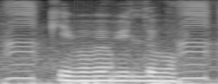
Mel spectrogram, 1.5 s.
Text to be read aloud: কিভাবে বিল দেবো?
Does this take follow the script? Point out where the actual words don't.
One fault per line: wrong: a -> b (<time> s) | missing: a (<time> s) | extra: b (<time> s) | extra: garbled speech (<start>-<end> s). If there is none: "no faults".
no faults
